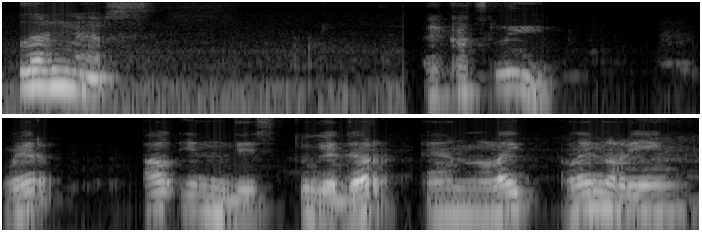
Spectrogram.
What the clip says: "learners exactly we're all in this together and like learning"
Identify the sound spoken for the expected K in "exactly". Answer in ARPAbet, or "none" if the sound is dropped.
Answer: none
